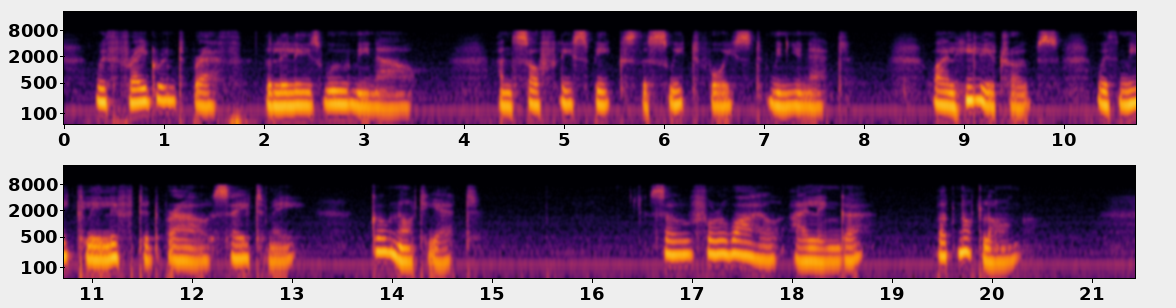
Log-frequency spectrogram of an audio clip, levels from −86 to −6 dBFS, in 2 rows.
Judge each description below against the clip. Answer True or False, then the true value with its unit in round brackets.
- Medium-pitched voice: True (155 Hz)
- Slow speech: True (100 wpm)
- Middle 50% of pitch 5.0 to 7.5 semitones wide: False (3.4 semitones)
